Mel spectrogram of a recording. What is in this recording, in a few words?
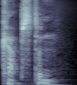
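"capstan", English, British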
